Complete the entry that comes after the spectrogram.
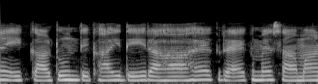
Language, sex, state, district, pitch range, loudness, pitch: Chhattisgarhi, female, Chhattisgarh, Jashpur, 185-205 Hz, -19 LUFS, 195 Hz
